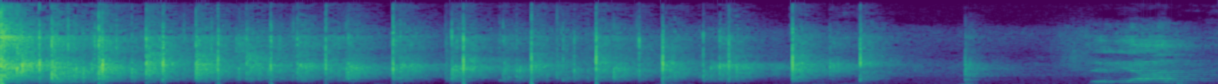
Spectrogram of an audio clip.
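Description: Audience at a company meeting breaks into brisk, fairly close clapping for several seconds, then it dies away and a voice begins speaking near the end.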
